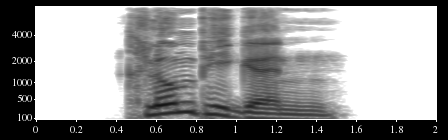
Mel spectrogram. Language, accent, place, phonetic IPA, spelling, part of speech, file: German, Germany, Berlin, [ˈklʊmpɪɡn̩], klumpigen, adjective, De-klumpigen.ogg
- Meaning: inflection of klumpig: 1. strong genitive masculine/neuter singular 2. weak/mixed genitive/dative all-gender singular 3. strong/weak/mixed accusative masculine singular 4. strong dative plural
